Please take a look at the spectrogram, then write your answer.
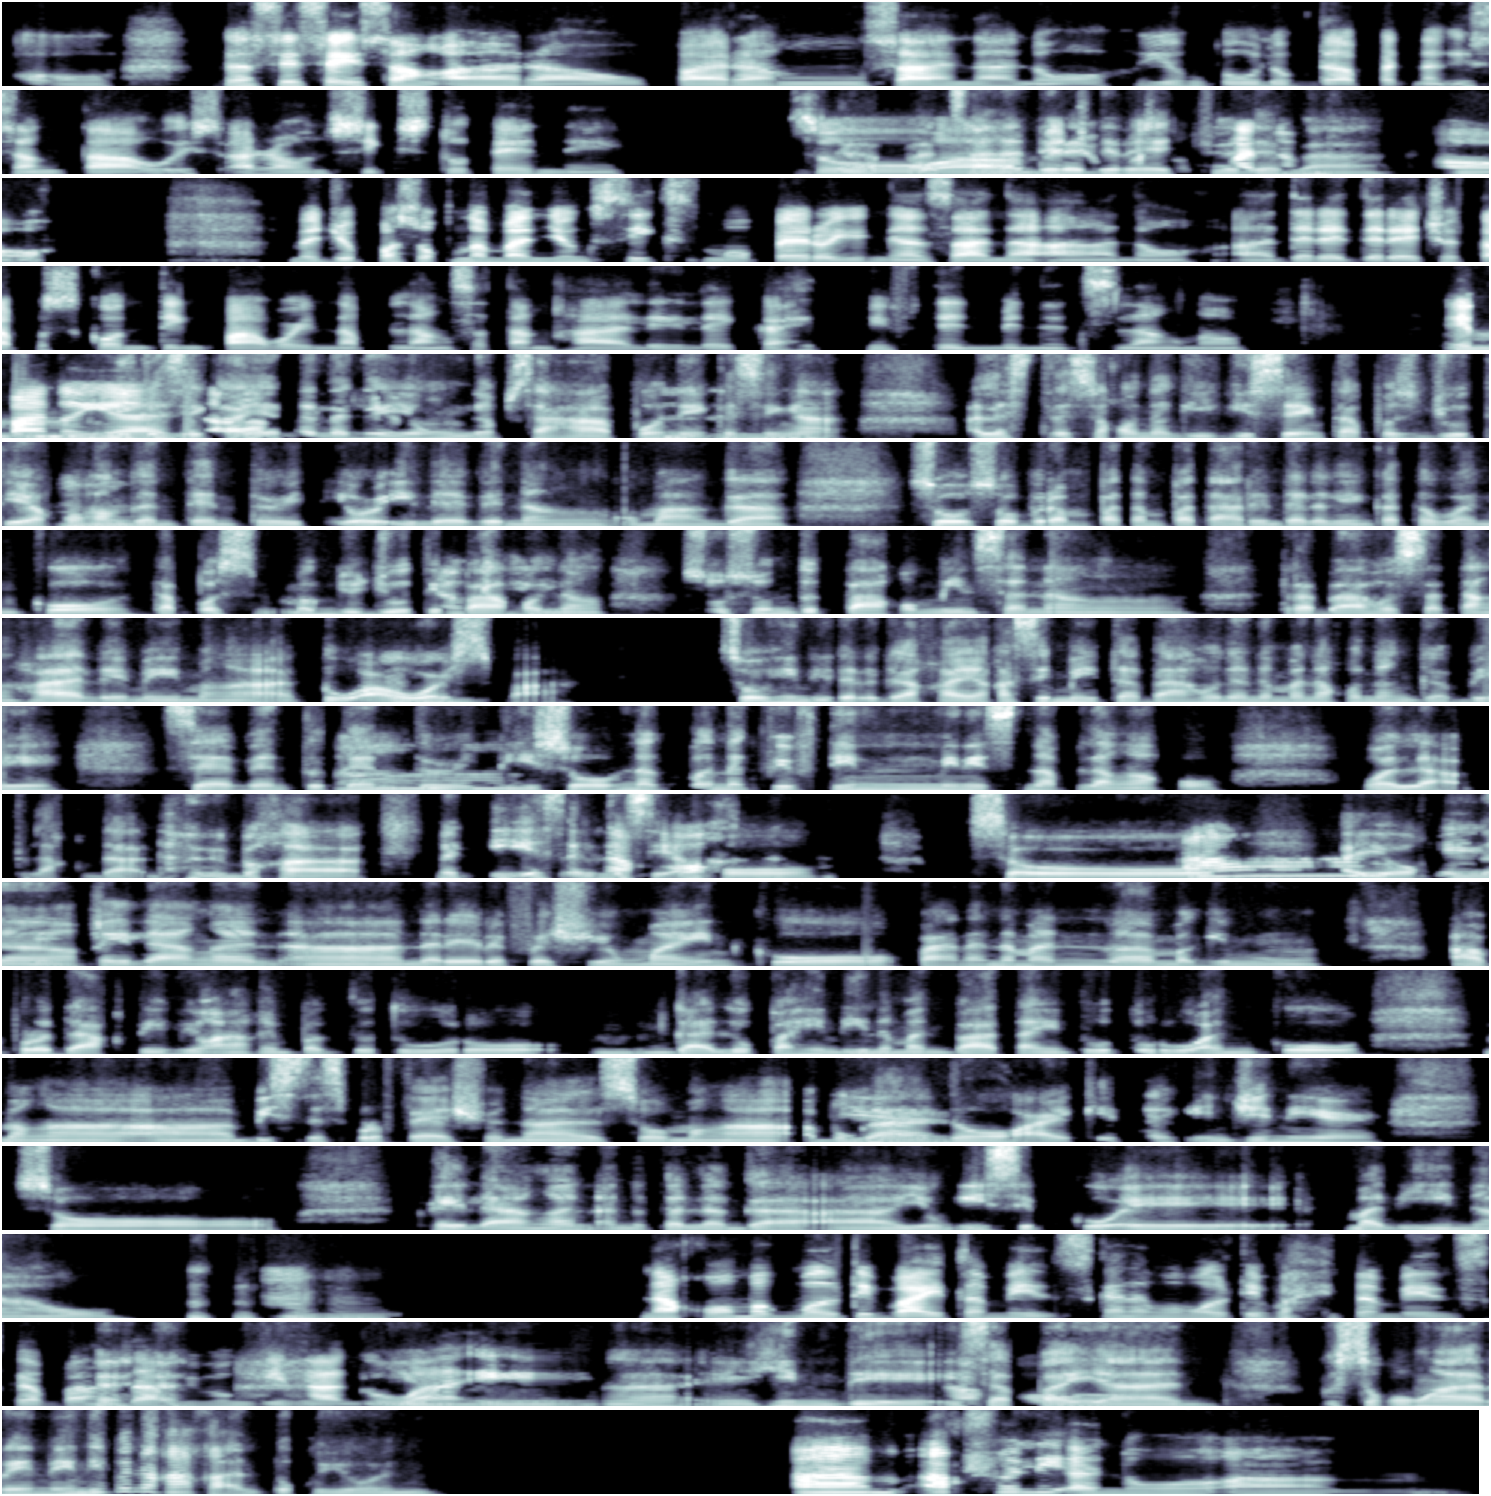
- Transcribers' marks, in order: laugh; laughing while speaking: "na baka"; in English: "business professionals"; laugh; laughing while speaking: "Nagmu-multivitamins"; laugh
- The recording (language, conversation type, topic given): Filipino, advice, Paano ko mapapalakas ang kamalayan ko sa aking katawan at damdamin?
